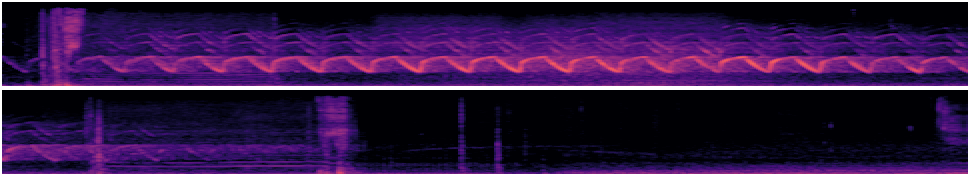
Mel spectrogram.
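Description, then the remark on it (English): An emergency vehicle siren wails in a rapid rising-and-falling yelp for several seconds, loud over a steady traffic rumble, then cuts off, leaving engine noise and a few sharp knocks. “There's um, a siren going off.”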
